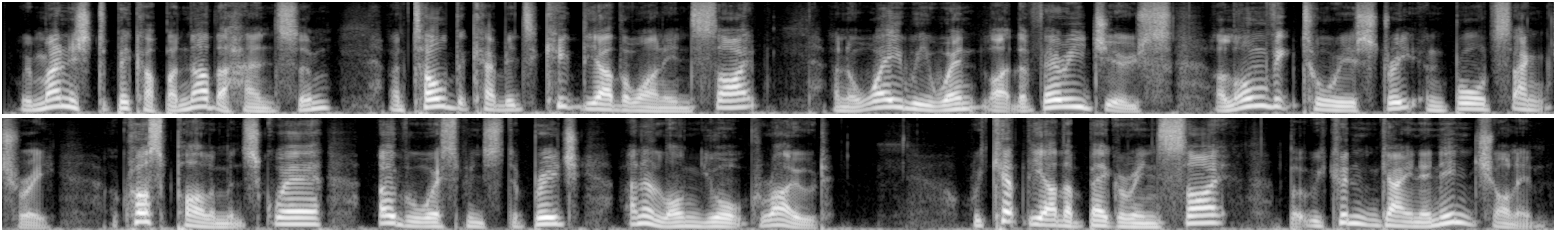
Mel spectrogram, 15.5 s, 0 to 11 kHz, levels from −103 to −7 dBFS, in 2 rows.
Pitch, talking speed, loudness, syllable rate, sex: 150 Hz, 220 wpm, -20 LUFS, 6.5 syllables/s, male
